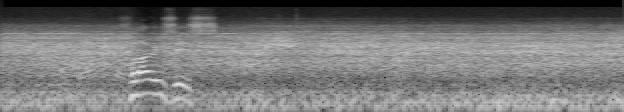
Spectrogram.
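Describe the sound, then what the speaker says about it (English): Aircraft engines spooling up on departure, a steady broad roar filling the whole clip, with someone briefly talking over it near the start. "systematically with the aircraft as it departs, as it spools up"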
